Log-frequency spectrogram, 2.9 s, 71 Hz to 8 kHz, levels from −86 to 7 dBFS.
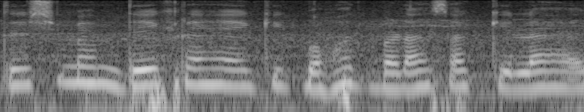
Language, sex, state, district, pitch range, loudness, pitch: Hindi, female, Uttar Pradesh, Jalaun, 190-220 Hz, -20 LUFS, 210 Hz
